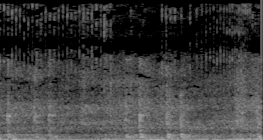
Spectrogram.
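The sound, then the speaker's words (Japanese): A train rumbles past, its steady low roar carrying a faint rhythmic clatter of wheels over rail joints throughout, loud and continuous with no voices. “ちょっと電車の音がうるさかったかもしれないんですが、はい。”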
